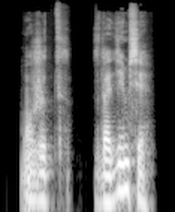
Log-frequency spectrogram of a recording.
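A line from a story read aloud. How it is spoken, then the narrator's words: Quiet suggestion. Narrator (Russian): тихо предложил Шамиль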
